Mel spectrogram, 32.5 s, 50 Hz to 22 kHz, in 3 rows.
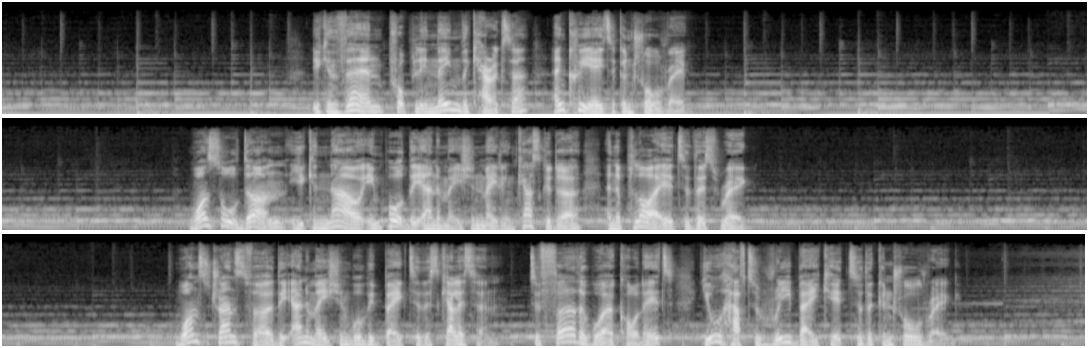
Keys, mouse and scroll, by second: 0.1 click, 1.0 click, 2.3 click, 3.3-6.4 typing, 7.8 click, 9.7 click, 11.0 click, 20.1 click, 21.5 click, 22.4 alt+middle click.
